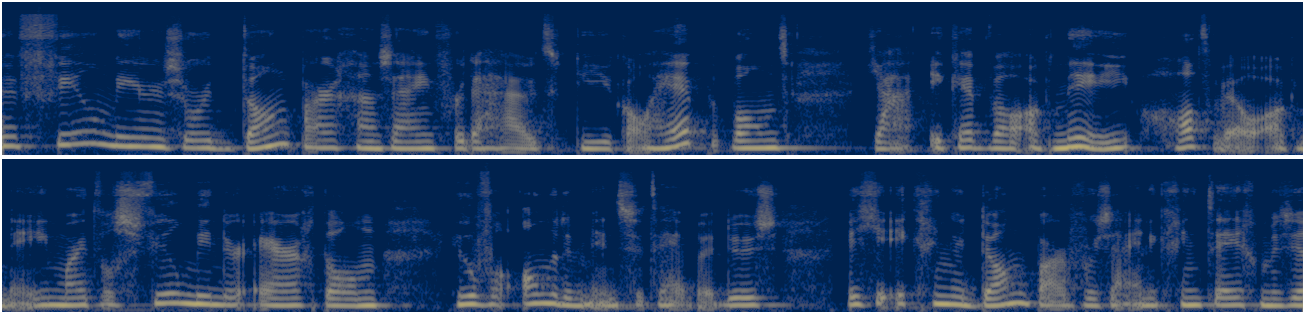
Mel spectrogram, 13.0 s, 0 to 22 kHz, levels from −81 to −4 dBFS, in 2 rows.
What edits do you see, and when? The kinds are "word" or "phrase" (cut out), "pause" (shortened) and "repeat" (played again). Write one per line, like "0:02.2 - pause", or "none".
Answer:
0:05.7 - word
